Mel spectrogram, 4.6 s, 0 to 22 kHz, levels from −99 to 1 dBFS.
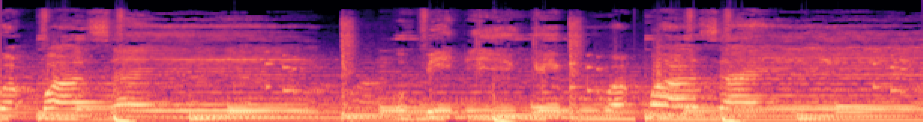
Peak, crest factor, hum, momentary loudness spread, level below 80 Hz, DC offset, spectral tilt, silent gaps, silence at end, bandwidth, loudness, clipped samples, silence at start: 0 dBFS; 10 dB; none; 4 LU; -22 dBFS; under 0.1%; -6.5 dB/octave; none; 0 s; 16.5 kHz; -11 LUFS; 0.3%; 0 s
